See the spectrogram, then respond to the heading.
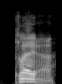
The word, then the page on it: playa: British English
